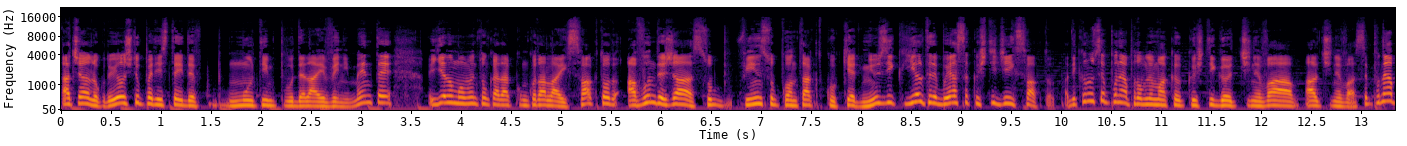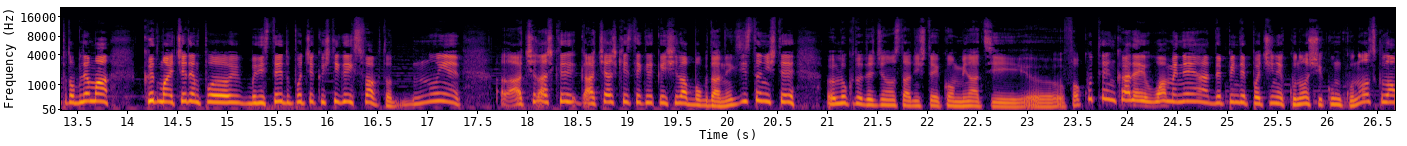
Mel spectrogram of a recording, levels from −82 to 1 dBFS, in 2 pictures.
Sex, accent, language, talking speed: male, native, Romanian, 195 wpm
